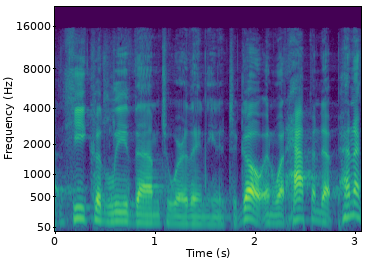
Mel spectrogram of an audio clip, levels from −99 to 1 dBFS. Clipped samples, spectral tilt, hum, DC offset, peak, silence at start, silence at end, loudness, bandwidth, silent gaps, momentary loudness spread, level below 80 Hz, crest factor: under 0.1%; -4.5 dB/octave; none; under 0.1%; -4 dBFS; 0 s; 0 s; -26 LUFS; 16 kHz; none; 11 LU; -66 dBFS; 22 dB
